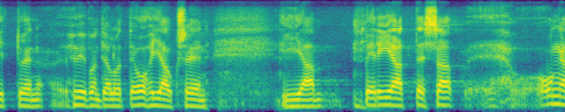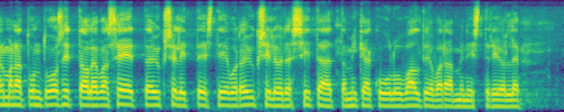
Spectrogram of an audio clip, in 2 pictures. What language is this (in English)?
Finnish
